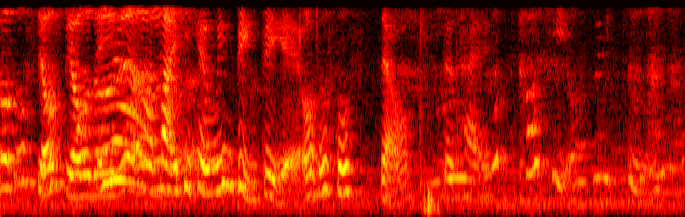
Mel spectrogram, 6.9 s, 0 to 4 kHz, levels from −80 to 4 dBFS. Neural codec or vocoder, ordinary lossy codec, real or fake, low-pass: none; none; real; 3.6 kHz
